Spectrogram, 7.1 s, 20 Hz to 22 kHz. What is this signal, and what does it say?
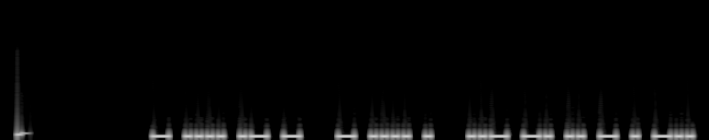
Morse code, heard as a keyed tone, about 22 wpm, 700 Hz. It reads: THAT THE UNITED
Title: Sets of 5 Words Encore 22wpm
